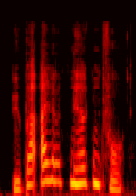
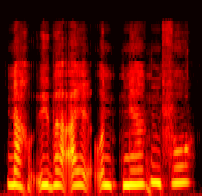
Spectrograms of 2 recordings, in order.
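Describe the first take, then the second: First: High, playful little voice; giggly. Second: Loud, high, dismayed question; alarmed. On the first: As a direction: say it with a hint of a giggle, pitched up. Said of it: "kicherte Drups". (kichernd, mit hoher Stimme) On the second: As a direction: raise the voice in frightened disbelief. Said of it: "Mir wurde kalt und zittrig". (laut und erschrocken fragend) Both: A narrator's reading.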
